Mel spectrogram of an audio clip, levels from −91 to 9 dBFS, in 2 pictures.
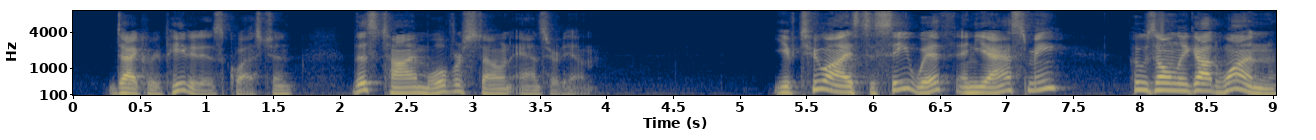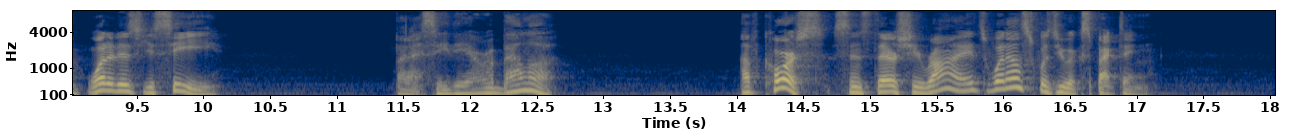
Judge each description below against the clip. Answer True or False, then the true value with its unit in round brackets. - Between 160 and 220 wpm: False (145 wpm)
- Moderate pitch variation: False (8.3 semitones)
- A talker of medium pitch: True (150 Hz)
